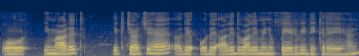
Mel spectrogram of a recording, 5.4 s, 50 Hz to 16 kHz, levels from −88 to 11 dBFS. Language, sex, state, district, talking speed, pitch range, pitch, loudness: Punjabi, male, Punjab, Kapurthala, 165 wpm, 165-180 Hz, 175 Hz, -16 LUFS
